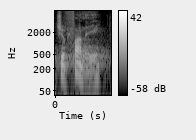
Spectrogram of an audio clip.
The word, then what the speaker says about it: Jephunneh: Now that's not how some of you might pronounce it. I pronounce it Jephunneh because when I was in Sunday school, I was taught that Joshua the son of Nun and Caleb the son of Jephunneh were the only two who ever got through to the land of milk and honey. So I pronounce Jephunneh because it rhymes with honey, okay?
